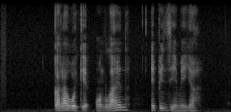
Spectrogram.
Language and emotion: Russian, neutral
